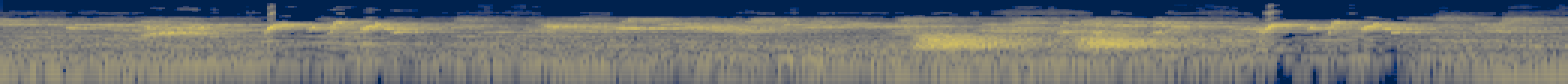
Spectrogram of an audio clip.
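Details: Red-whiskered bulbul singing lively chirps and rolling whistled phrases, with a few lower, softer notes midway and a final burst of quick chirps.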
